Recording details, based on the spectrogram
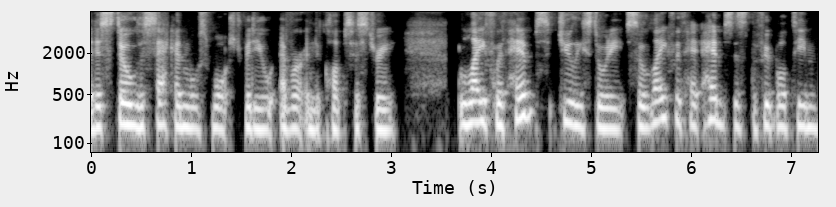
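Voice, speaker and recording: A woman speaks in a Scottish accent at a moderate pace. Her fairly low voice has a dark, mellow tone. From Scotland. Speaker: activist. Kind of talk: interview.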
